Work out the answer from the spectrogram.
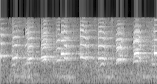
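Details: A red-legged seriema in a house's corral gives a fast run of loud, ringing yelps, about eight in three seconds, each a sharp rising-then-falling bark.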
